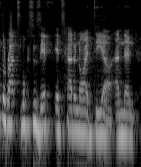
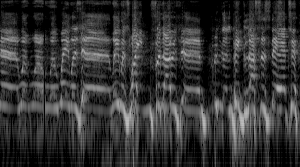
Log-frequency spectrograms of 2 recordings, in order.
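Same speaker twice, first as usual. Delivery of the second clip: high, whiny Cockney rat in a flap; squeaky Cockney rat voice; panicky Cockney rat; 10 semitones higher than usual. Acted. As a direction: wail like a fretting street rat. Rat voice answers.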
